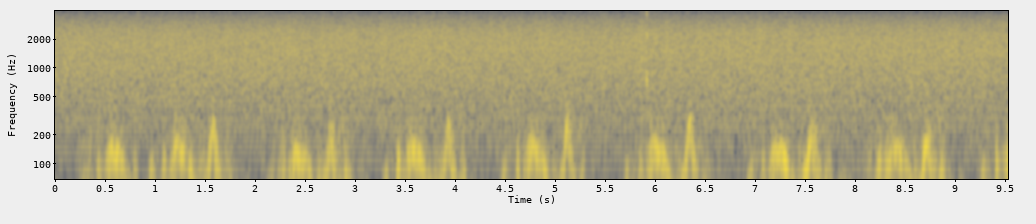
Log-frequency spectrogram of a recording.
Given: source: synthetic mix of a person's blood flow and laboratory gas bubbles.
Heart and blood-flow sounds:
Doppler ultrasound of blood flow; precordium
5.89-5.96 s: bubbles
From the record:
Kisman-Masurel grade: 112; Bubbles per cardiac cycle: 1 to 2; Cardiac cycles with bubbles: 1 to 10%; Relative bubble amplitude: moderate (0.250 to 0.450); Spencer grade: 1 (occasional bubble signal discernible with the cardiac motion signal, with majority of cardiac periods free of bubbles); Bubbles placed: anywhere in the cardiac cycle

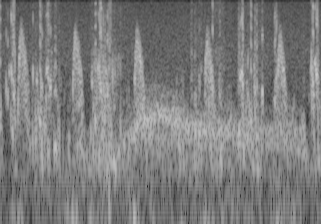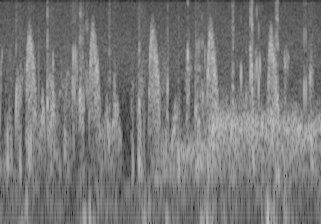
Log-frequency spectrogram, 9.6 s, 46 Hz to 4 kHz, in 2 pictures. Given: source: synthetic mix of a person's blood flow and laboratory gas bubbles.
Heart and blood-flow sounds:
Doppler ultrasound of blood flow; subclavian vein
0.00-0.30 s: bubbles
0.44-1.08 s: bubbles
1.34-1.95 s: bubbles
2.60-2.78 s: bubbles
2.84-3.49 s: bubbles
3.55-4.00 s: bubbles
4.08-4.22 s: bubbles
4.52-4.85 s: bubbles
4.88-5.35 s: bubbles
5.48-6.17 s: bubbles
6.43-6.57 s: bubbles
6.77-7.01 s: bubbles
7.16-7.34 s: bubbles
7.44-8.09 s: bubbles
8.28-8.35 s: bubbles
8.40-9.16 s: bubbles
9.25-9.56 s: bubbles
From the record:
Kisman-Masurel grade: 342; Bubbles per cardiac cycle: rolling drumbeat, 9 or more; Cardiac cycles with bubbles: 100%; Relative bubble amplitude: moderate (0.250 to 0.450); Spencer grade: 3 (all of the cardiac periods contain showers or single bubble signals, but not dominating or overriding the cardiac motion signals); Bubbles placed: anywhere in the cardiac cycle

